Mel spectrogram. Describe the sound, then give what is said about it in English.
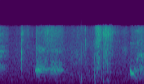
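A domestic cat seeking attention gives a couple of short, soft chirping meows, with faint clicks and rustling between them. “Of course, now I have a cat trying to come and be helpful and get love.”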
